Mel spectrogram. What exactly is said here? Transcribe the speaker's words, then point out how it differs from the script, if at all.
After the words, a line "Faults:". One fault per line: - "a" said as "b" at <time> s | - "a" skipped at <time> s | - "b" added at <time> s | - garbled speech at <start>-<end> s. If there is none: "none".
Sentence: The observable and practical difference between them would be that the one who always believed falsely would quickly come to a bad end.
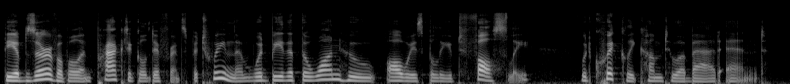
The observable and practical difference between them would be that the one who always believed falsely would quickly come to a bad end.
Faults:
none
